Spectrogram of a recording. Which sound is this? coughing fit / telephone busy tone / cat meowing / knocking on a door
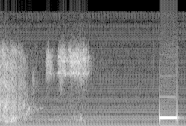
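telephone busy tone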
